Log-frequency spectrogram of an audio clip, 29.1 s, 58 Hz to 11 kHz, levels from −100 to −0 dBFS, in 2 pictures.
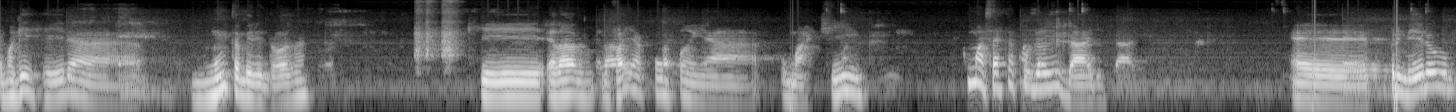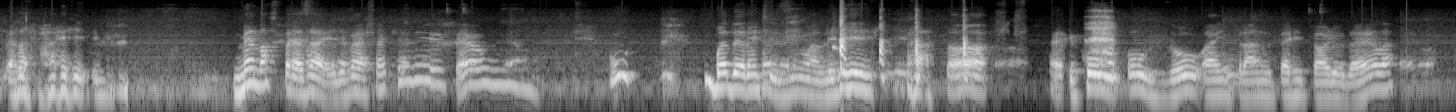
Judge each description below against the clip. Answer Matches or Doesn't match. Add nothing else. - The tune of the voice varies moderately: Doesn't match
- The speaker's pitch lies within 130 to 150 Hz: Matches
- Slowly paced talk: Matches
